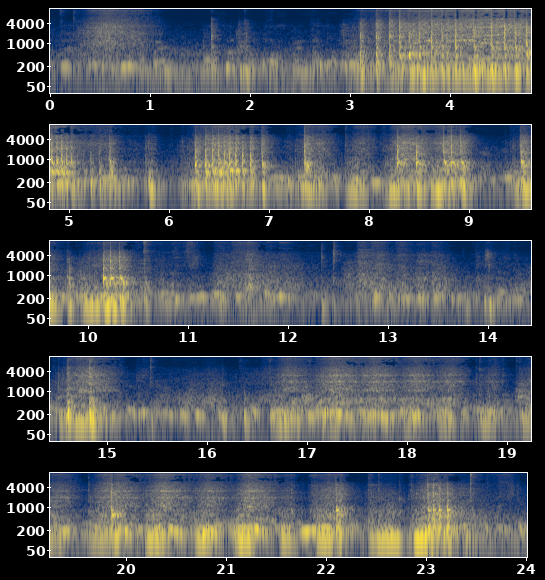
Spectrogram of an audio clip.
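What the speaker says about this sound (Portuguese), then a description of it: "agora eu vou parafusar" Parts of a homemade toy car being screwed together, with a steady rasping, whirring drive sound that loudens after a few seconds and continues in bursts, close and fairly loud, with brief talk mixed in.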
